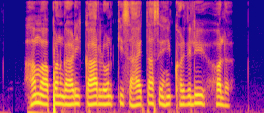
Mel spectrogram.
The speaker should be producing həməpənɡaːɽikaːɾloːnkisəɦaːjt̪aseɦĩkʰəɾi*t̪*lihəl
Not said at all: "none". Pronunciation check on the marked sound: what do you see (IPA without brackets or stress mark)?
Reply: d̪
